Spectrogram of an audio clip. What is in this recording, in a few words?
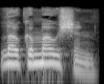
"locomotion", us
